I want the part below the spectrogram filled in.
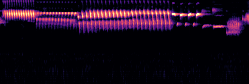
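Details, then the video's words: Loud song of a pet male canary singing in front of a television: a fast high trill, then a lower rapid rolling tour, followed by a few spaced chirps and a rising note. "Best Canary singing live"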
